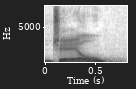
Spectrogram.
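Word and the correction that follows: Jai: White? Am I pronouncing that right? Jay. Jay. Okay, I'm not really actually familiar with him.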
